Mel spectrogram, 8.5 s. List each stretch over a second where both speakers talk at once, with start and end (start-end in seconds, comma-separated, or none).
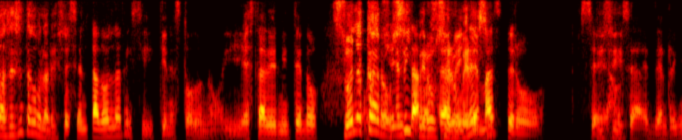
4.5-6.2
